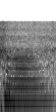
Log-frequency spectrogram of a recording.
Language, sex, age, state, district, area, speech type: Sindhi, female, 45-60, Delhi, South Delhi, urban, spontaneous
